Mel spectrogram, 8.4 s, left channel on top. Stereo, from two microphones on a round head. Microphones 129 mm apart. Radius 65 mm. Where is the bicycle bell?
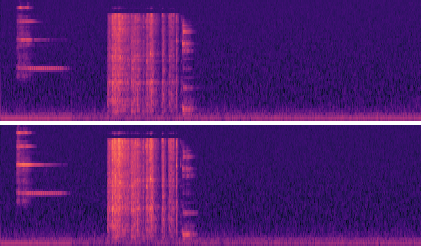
85° right, 9 m.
